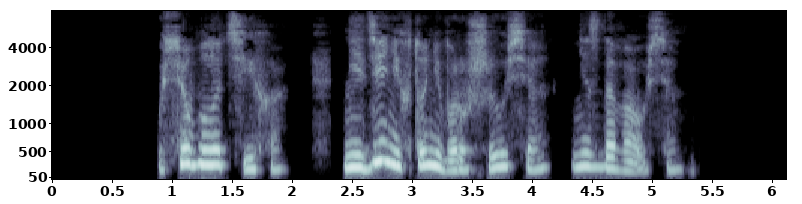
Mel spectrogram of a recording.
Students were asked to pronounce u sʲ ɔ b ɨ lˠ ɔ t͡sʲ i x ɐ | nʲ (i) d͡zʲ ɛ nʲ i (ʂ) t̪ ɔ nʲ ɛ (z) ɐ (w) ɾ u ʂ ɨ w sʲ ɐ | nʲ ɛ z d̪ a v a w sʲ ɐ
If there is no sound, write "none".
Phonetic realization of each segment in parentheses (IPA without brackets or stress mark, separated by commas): ɛ, x, v, none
